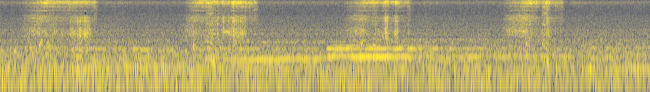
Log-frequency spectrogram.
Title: Sleep stream girl snoring || Open mouth snoring || loud snoring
